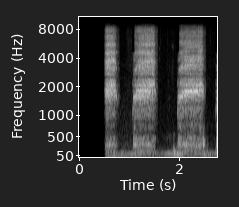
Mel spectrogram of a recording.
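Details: An owl pair mating in a nest box at 7:47 pm on 15 December 2023; an owl gives three harsh, hissing screeches, each about half a second long, about one second apart.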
